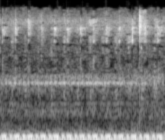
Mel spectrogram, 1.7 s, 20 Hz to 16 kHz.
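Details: 2014 Ford Mustang GT 5.0 Coyote V8 idling with a light, quick ticking on top, from a rocker roller follower worn flat; the lifter and rocker were replaced.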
